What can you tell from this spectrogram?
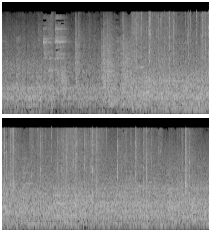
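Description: A stew bubbling at a boil in an earthenware pot, then, from about two seconds in, raw beef rib slices sizzling on a wire mesh grill over charcoal with a dense, steady crackle.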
